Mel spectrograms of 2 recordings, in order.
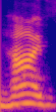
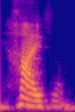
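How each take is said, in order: First: Raiva repeated a bit louder, checking what he means; mild surprised echo of raiva. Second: Raiva said low and falling, dropped like a stone; lowered, sulky demo of the boy; sullen boy's answer. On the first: Retold or imitated. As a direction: echo raiva back as a question. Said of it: "Eu fiz assim". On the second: Shown as a demonstration. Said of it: "Desse jeito, assim".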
